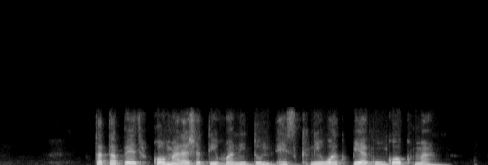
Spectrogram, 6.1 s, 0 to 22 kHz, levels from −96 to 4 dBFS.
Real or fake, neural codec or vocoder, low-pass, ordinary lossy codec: fake; codec, 16 kHz, 4 kbps, X-Codec, WavLM features, trained on Multilingual LibriSpeech; 7.2 kHz; Opus, 16 kbps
